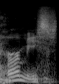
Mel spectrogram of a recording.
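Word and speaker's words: Hermès: you know my question that could be the Hermes dude that might be the her Hermes n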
